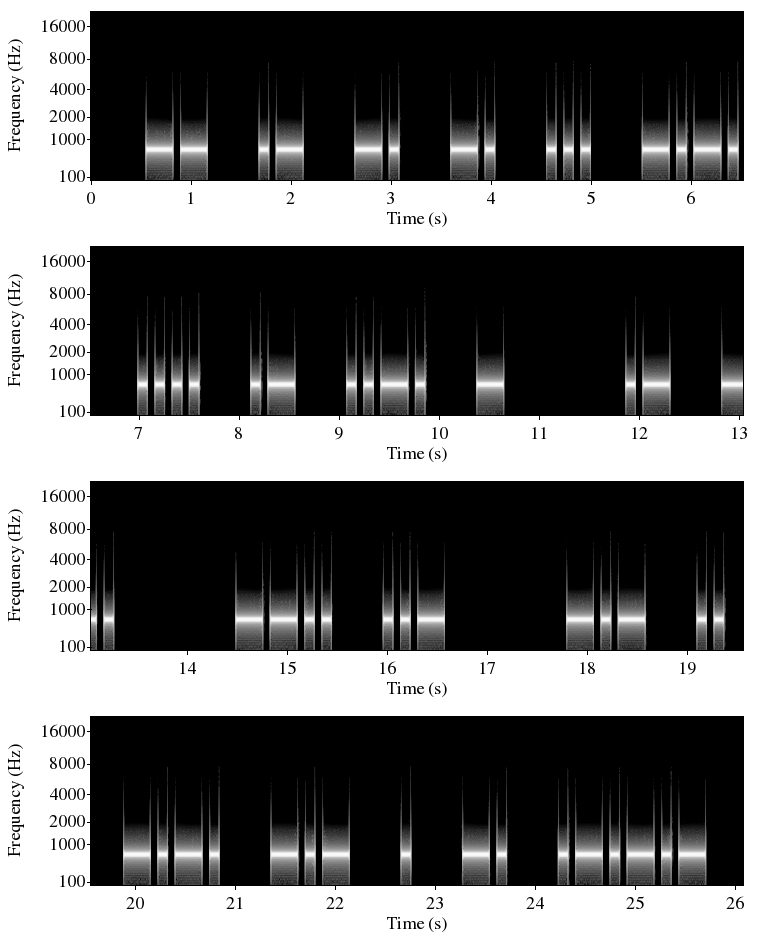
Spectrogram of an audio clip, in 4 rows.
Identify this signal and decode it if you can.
Morse code, heard as a keyed tone, about 14 wpm, spaced as for 10 wpm, 700 Hz. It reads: MANNSCHAFT AN ZU KICKEN.
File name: Morsekurs / Witze / Witz 22. Dezember 2020, 50 F70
